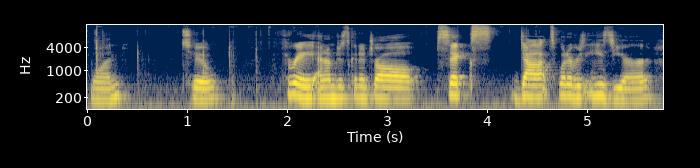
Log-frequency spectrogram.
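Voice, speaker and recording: Hoarse woman teacher explaining homework. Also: medium pitch, steady tone, slow pace. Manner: friendly, encouraging, talks through each step. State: losing her voice, hoarse. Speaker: third grade teacher. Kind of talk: homework explanation video for students.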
